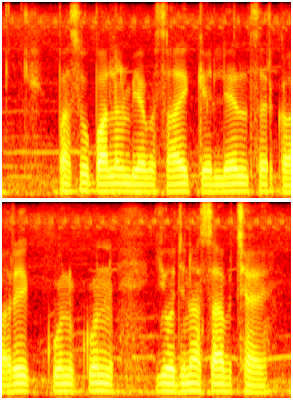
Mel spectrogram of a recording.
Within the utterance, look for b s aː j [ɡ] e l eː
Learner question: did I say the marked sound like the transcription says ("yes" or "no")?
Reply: no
